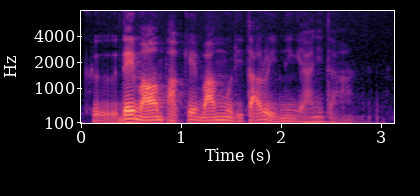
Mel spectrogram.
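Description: A man with a very deep, low voice is heard over a quiet background. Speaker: lecturer. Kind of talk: lecture. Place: classroom. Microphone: lapel.

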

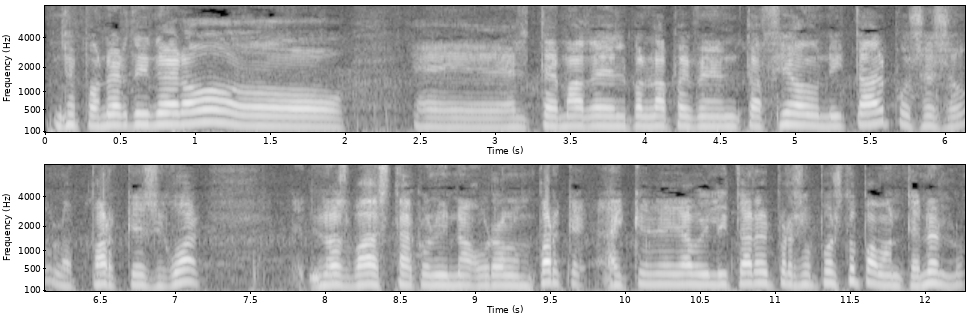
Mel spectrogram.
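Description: A high-pitched man at a fairly slow pace, fairly even in intonation, with noticeable background noise. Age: old. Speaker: local resident interviewed in street. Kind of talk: street interview.

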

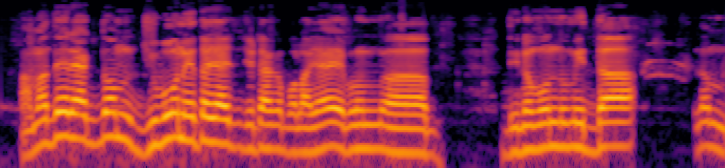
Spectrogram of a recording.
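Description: A man with an ordinary speaking voice talks at a fairly high pitch. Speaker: politician. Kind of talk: press statement.

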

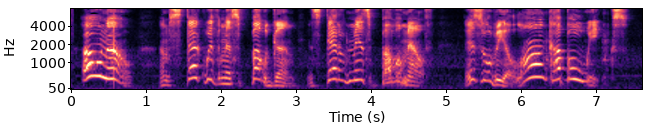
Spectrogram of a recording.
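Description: In a put-on character voice, the speaker talks at a fairly slow pace with extremely high pitch.

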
